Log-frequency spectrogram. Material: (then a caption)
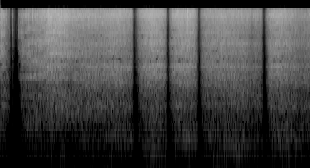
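Polyethylene foam. A fingertip rubs and strokes the edge and surface of a thick, soft, white polyethylene foam packing sheet. The result is a steady, bright, airy hiss with almost no low end. Each stretch of rubbing is separated by a brief, sharp pause.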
